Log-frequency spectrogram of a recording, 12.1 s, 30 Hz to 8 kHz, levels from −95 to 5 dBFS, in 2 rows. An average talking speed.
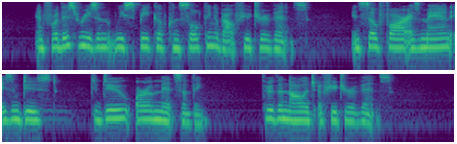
Yes: average, 145 wpm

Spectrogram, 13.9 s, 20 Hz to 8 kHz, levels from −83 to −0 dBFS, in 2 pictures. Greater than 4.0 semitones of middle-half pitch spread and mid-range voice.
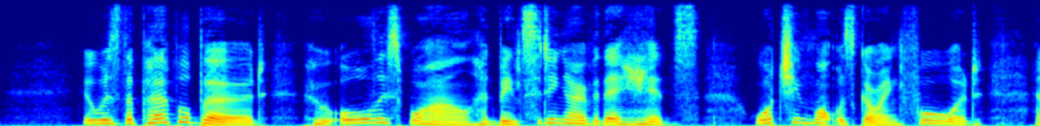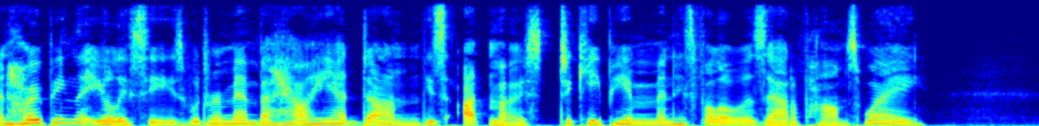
Yes: average, 4.4 semitones; medium, 170 Hz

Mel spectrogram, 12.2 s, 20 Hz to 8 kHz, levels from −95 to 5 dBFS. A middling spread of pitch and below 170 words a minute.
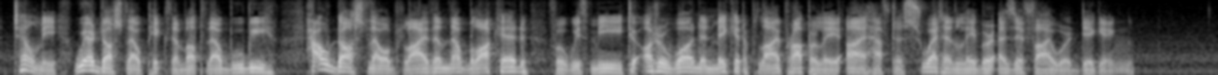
No: average, 3.0 semitones; average, 190 wpm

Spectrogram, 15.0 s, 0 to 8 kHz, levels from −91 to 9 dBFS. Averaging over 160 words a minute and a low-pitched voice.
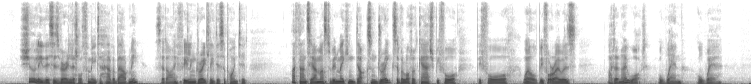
Yes: average, 180 wpm; low, 110 Hz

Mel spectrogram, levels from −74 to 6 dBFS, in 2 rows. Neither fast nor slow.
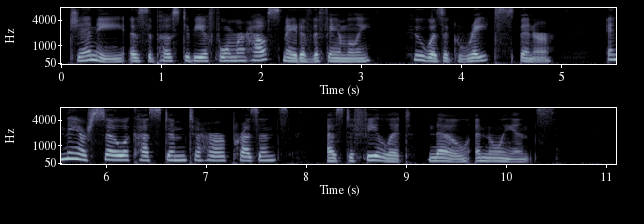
Yes: average, 160 wpm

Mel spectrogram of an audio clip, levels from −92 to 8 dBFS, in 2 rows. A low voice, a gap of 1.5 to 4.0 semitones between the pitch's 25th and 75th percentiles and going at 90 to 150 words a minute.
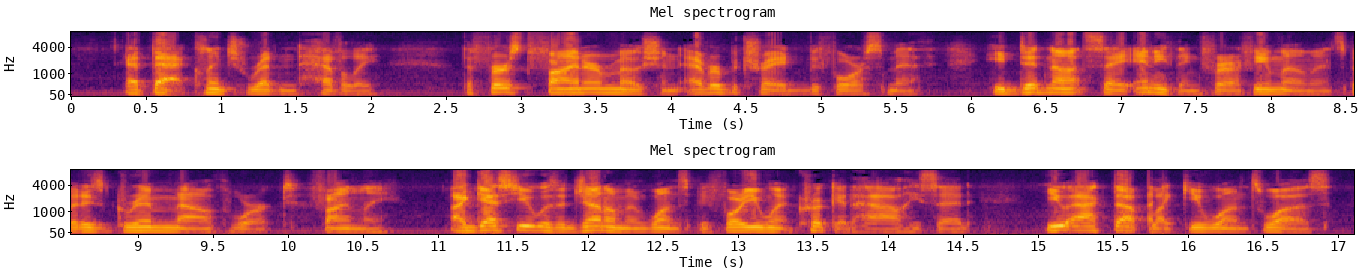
No: low, 115 Hz; average, 3.7 semitones; average, 170 wpm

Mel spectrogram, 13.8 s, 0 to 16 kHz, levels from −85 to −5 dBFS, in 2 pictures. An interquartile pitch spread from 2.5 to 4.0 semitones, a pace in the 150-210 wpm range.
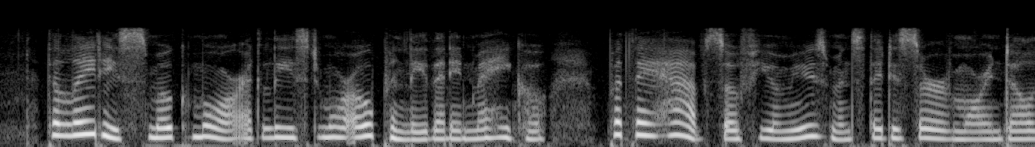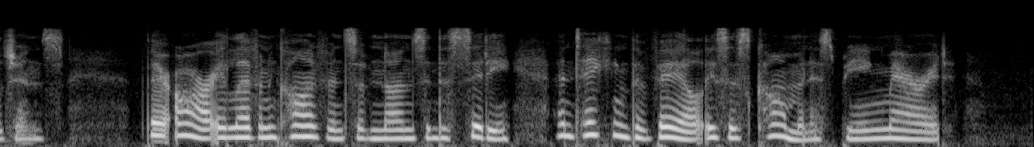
Yes: average, 3.6 semitones; average, 180 wpm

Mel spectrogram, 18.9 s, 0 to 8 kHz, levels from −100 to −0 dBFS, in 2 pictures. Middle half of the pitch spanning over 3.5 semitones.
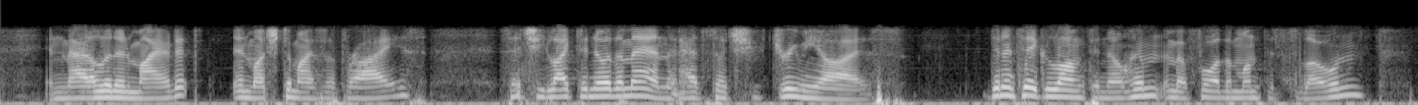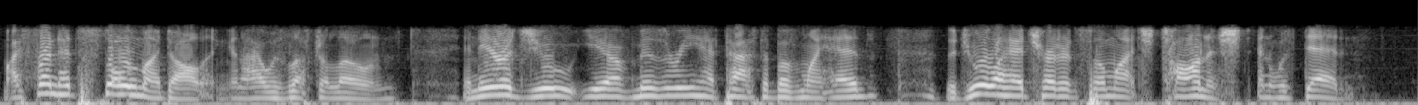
Yes: average, 4.6 semitones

